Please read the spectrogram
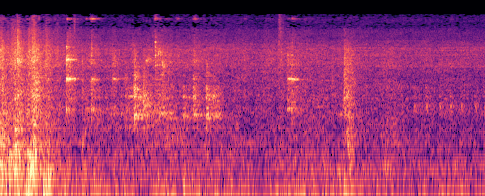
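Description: Shower spray hissing steadily over wet parrots, with scattered clicks and a few short high squeaks in the first three seconds, then an even hiss.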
